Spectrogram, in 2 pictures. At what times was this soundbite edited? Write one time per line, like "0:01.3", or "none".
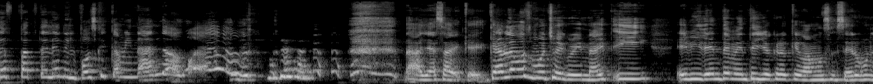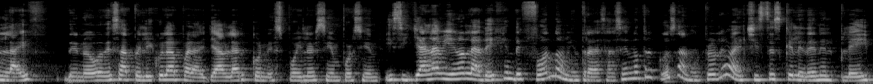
0:12.5

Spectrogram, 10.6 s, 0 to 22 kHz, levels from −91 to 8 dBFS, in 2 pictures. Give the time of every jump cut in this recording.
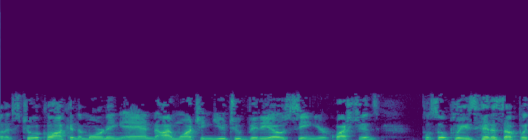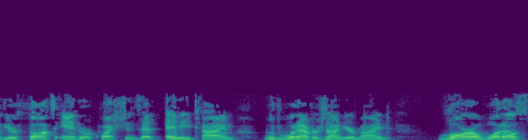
none

